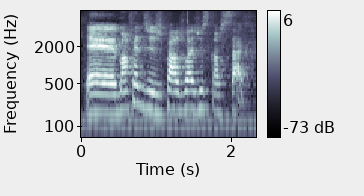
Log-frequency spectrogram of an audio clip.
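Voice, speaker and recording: Animated woman in an echoey room. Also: lowish voice, a little fast. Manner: animated, indignant storytelling. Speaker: panel guest. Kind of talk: casual panel discussion. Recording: echoey room with faint noise.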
